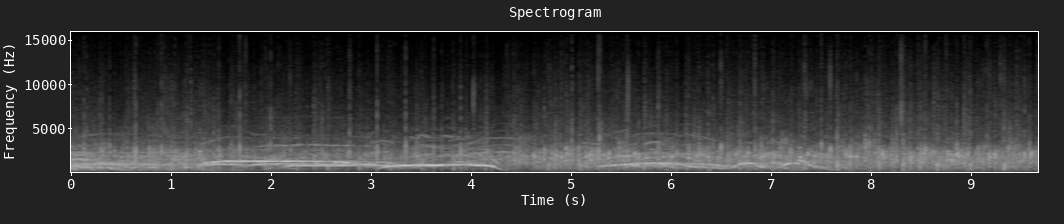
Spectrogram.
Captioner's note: applause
